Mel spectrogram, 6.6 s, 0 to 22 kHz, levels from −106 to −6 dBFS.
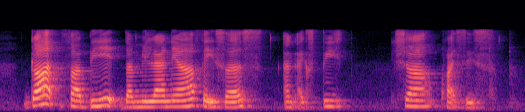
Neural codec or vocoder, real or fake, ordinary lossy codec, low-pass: none; real; none; 7.2 kHz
